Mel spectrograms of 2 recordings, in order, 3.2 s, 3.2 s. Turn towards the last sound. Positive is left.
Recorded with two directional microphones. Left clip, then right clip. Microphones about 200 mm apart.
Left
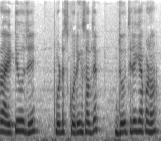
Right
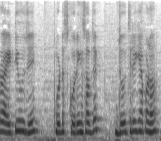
turn(degrees=10)  # may be behind; listen again after turning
